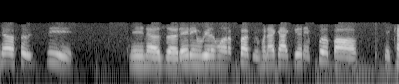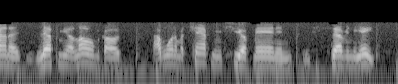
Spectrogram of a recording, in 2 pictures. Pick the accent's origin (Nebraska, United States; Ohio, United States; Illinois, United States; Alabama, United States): Alabama, United States; Montgomery; I'm from Montgomery, man.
